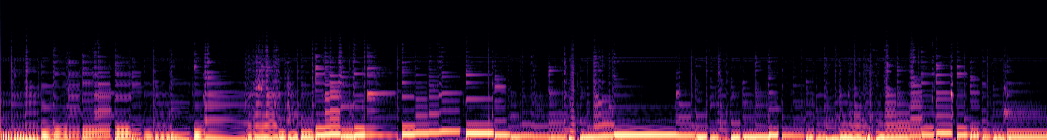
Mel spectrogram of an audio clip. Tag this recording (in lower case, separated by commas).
music, bass guitar, guitar, plucked string instrument, musical instrument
